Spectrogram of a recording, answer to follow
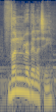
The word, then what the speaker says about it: vulnerability: um two things one i find it really hard to say that word properly i really have to focus on not saying vulnerable oh fudge vulnerability it's a silent l the second thing is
